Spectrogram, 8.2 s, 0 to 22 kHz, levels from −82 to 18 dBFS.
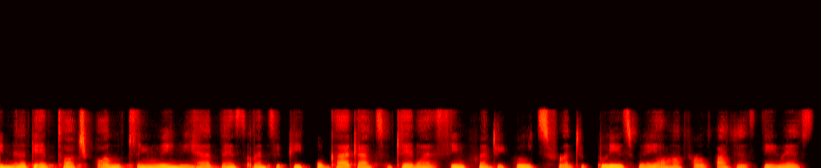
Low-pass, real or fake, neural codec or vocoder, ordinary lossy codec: none; fake; codec, 16 kHz, 0.5 kbps, FreqCodec, larger model; none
